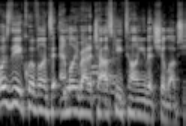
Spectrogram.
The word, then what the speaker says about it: Ratajkowski: That was the equivalent to Emily Ratajkowski telling you that she loves you.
